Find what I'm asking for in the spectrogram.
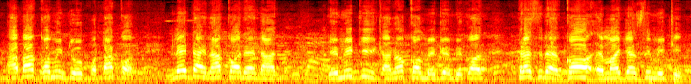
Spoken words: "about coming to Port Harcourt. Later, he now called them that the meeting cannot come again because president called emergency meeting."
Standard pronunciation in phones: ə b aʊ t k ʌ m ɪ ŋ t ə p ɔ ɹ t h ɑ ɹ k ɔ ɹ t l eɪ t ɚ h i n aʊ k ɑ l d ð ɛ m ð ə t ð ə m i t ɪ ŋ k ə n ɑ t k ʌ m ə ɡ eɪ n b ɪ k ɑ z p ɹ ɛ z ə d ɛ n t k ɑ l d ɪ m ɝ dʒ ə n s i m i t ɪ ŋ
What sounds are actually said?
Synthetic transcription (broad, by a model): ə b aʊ k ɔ m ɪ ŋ t ə p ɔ t ɑ k ɔ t l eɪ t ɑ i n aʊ k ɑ d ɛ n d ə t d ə m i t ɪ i k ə n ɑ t k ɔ m ə ɡ eɪ n b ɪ k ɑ s p ɹ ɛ s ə d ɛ n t k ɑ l ɪ m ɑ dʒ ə n s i m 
